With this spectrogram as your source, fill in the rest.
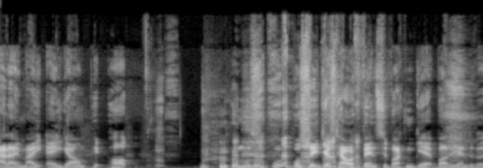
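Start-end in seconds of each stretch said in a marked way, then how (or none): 0.0-1.3 badly done put-on Cockney accent.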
